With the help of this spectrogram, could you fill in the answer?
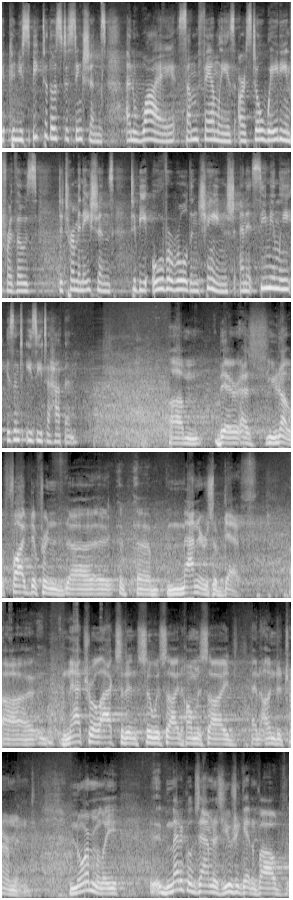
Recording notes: Live From CrimeCon 2023. CrimeCon partnered with Fox Nation to livestream select sessions over the weekend.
